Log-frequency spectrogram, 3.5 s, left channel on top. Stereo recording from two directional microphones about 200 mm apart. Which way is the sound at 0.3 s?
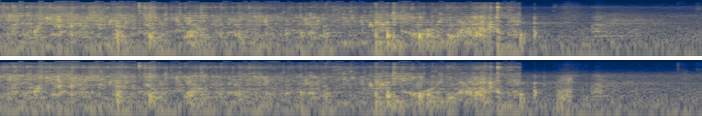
15° left (ahead or behind).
